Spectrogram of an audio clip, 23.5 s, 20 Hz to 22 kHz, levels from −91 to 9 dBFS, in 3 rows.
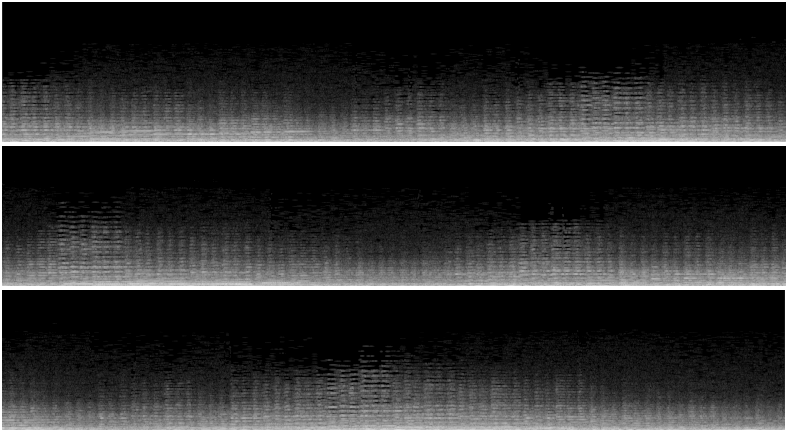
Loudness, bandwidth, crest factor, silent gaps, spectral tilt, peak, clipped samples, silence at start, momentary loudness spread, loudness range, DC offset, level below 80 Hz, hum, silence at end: -18 LUFS; 8.4 kHz; 16 dB; none; -8 dB/octave; -2 dBFS; under 0.1%; 0 s; 7 LU; 4 LU; under 0.1%; -30 dBFS; none; 0 s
